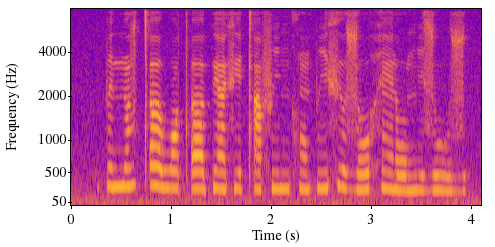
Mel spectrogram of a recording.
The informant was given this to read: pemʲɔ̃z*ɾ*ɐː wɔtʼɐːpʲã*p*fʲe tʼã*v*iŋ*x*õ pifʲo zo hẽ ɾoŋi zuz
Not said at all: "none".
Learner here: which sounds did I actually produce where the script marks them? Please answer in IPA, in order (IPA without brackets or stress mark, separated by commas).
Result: tʼ, none, f, x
